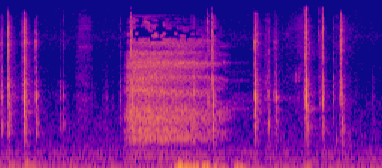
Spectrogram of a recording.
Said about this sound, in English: All this typing is getting to my wrists.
